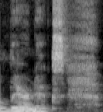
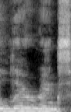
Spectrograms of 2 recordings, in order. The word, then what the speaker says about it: larynx: Some people have trouble with the word larynx. I think even one of our instructors calls it the larynx, but it's the larynx, and it's kind of like, I don't know, have you ever heard of a lynx? It's a really big bobcat, Lynx, lynx, or anyway.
